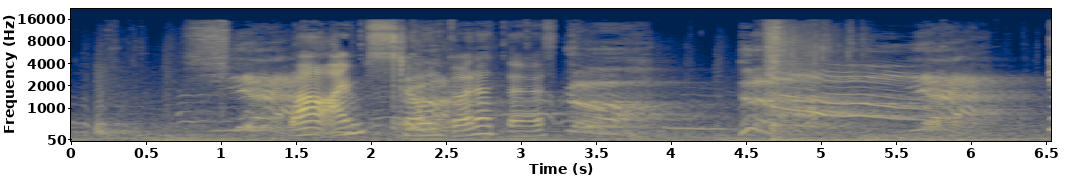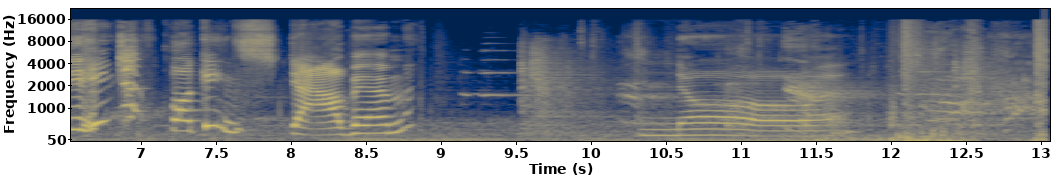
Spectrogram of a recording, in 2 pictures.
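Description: A young woman talks with animation close to a microphone, laughing and exclaiming.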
